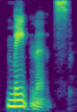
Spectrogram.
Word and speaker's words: maintenance: Maintenance. It's almost like we've lost the TE in the middle. It's like we've just used it to stop the syllable maintenance.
